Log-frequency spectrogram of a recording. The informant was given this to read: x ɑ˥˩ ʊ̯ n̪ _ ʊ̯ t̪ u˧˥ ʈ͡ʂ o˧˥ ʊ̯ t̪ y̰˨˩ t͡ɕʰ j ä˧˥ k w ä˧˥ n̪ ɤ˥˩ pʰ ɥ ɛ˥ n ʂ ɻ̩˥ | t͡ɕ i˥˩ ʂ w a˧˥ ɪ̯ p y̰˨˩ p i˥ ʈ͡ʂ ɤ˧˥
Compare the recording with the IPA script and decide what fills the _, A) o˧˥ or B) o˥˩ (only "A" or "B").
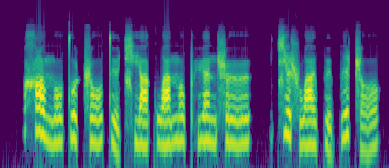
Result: A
